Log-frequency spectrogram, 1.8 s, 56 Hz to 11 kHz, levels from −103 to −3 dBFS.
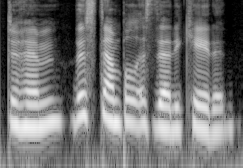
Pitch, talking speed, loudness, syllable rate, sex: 220 Hz, 195 wpm, -16 LUFS, 6.0 syllables/s, female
